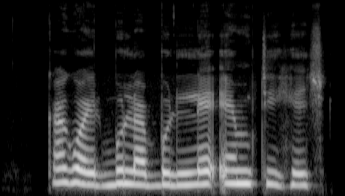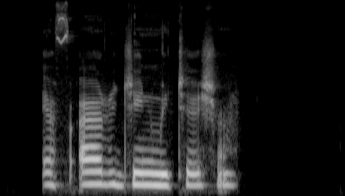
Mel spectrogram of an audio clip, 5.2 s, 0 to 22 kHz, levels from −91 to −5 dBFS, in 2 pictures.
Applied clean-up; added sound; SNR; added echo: none; none; none; none.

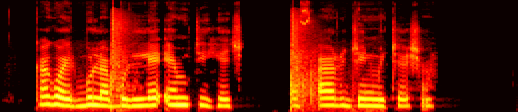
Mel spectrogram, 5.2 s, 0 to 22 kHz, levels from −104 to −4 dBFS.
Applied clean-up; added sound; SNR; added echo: classical method spectral subtraction.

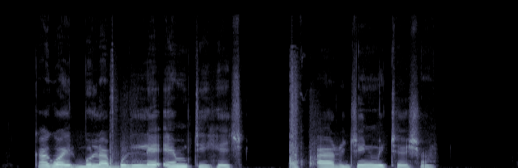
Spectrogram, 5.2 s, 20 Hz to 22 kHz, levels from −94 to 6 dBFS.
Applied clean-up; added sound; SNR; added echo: neural mask model RNNoise.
